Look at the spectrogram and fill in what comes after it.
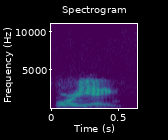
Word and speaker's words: Fourier: You start with Joseph Fourier, John Tyndall, I believe is how his surname is pronounced. – Tyndall. And Fourier is pronounced Fourier.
